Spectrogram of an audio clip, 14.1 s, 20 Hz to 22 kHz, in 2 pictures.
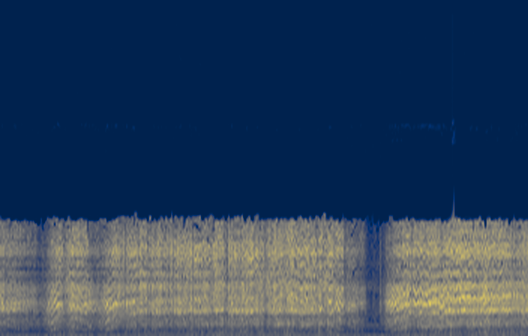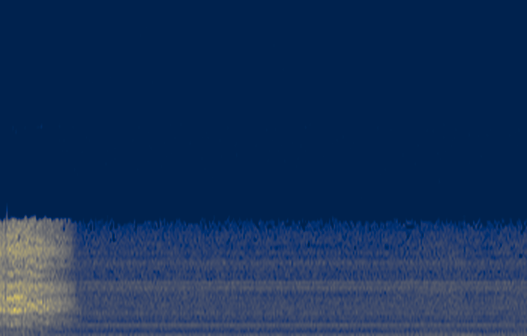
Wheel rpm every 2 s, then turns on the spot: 100, 220, 160, 210, 0, 0, 0.
none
